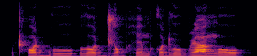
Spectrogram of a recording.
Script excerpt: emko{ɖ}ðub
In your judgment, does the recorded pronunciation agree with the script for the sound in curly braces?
yes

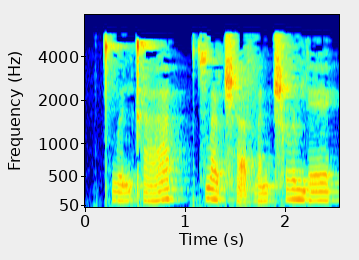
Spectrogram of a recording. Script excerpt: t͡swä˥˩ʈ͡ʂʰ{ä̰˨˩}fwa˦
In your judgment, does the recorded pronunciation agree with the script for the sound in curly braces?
yes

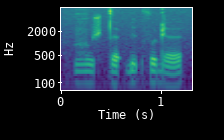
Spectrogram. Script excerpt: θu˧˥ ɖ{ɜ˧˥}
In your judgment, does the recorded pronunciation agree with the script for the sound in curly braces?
no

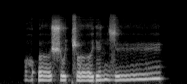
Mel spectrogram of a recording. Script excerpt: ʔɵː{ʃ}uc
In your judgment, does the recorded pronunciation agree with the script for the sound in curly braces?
yes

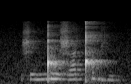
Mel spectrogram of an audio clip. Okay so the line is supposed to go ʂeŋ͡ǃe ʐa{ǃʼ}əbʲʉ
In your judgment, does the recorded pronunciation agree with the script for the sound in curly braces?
yes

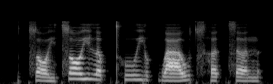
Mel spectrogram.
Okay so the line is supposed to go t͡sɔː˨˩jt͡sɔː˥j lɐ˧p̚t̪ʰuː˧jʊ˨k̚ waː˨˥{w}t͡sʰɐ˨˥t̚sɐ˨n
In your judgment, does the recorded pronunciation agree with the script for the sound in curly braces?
yes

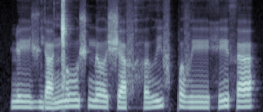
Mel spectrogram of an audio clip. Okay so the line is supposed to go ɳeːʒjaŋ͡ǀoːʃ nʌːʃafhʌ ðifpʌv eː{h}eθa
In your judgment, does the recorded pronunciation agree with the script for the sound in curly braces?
yes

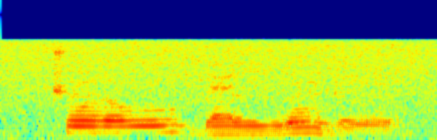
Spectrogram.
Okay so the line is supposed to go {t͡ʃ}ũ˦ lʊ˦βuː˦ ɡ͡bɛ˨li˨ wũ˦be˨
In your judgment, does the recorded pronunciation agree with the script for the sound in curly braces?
yes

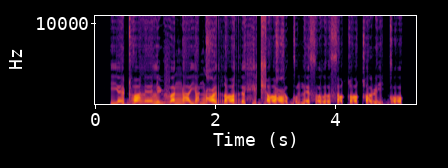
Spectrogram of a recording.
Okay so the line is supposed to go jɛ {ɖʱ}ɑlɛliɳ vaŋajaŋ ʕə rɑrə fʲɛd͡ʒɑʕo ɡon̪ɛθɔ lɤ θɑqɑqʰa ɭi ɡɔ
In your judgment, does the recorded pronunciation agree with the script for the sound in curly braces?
yes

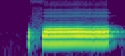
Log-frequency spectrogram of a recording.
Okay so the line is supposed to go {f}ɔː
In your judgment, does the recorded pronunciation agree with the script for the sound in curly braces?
yes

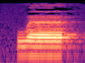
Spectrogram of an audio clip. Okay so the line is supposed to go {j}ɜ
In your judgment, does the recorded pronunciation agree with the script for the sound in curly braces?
no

